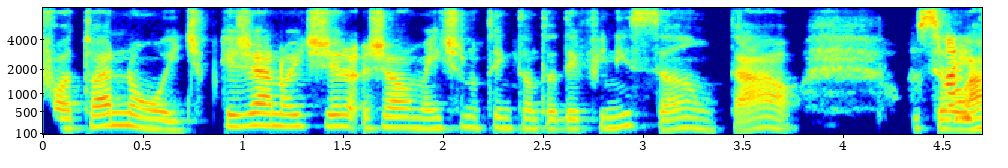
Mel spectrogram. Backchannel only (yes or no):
no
